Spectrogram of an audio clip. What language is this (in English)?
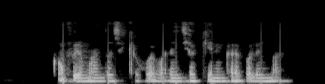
Spanish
